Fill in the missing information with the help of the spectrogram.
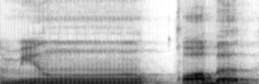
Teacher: یہاں موٹا اخفا ہو رہا ہے، نون ساکن کا اخفا ہے، مفخم اخفا ہے، موٹا ہے۔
